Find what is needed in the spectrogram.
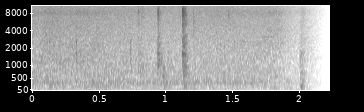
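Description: Quiet room tone: a faint steady hum and light hiss, with two soft clicks about a second in.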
